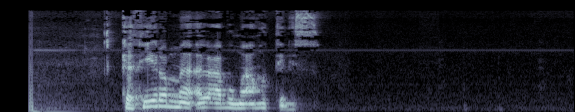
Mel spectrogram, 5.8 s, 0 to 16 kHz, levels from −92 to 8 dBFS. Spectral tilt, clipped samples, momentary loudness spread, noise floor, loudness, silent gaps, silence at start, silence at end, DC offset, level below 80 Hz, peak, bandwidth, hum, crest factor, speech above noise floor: -5.5 dB/octave; under 0.1%; 24 LU; -63 dBFS; -14 LUFS; none; 0.3 s; 2.6 s; under 0.1%; -48 dBFS; 0 dBFS; 11.5 kHz; none; 16 dB; 51 dB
